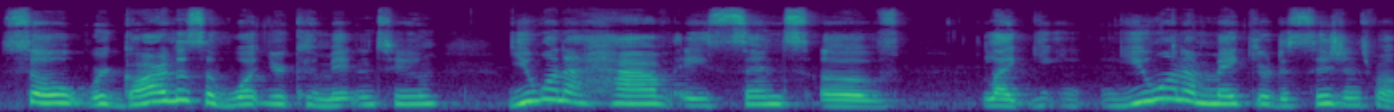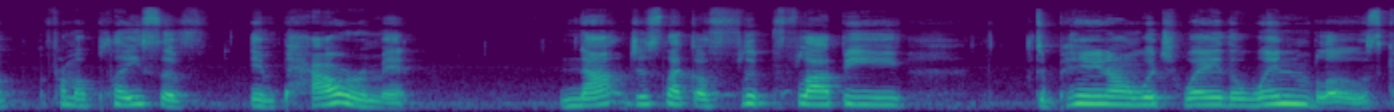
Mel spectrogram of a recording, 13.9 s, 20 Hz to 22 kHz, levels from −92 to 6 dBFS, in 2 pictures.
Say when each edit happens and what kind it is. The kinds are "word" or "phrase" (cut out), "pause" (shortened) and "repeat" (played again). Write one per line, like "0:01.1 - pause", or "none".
none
